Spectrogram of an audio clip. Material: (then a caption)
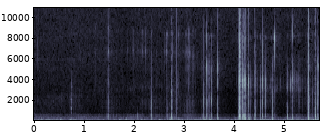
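Silicone. Fingertips and nails rub and scratch an oiled pink silicone ear microphone and its base. A low, muffled rubbing rumble runs throughout, broken by irregular sharp, bright scratches and clicks that grow denser and louder toward the end.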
